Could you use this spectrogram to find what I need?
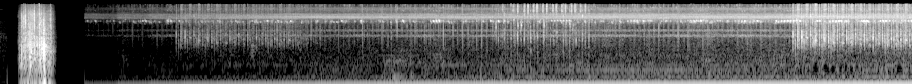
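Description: Swarming insects buzz steadily and grow louder.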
